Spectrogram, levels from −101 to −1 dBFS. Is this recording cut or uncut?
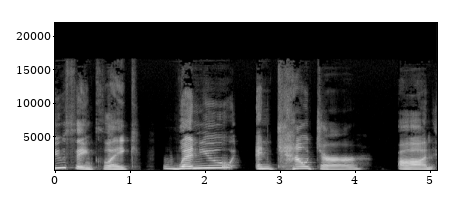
uncut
